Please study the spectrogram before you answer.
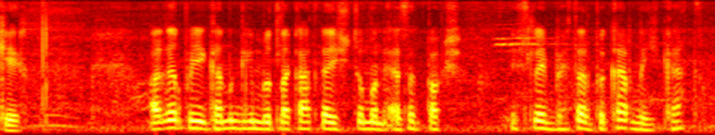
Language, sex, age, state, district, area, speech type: Kashmiri, male, 18-30, Jammu and Kashmir, Baramulla, urban, spontaneous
